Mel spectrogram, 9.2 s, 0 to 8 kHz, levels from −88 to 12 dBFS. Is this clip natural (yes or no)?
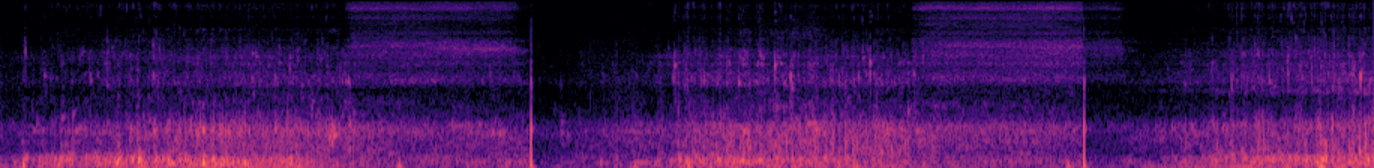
yes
